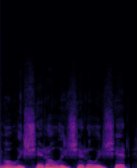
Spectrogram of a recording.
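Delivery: high-pitched mock panic; freaking out. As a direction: lightly act out freaking out, repeating it in a high voice. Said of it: "freaking out".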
